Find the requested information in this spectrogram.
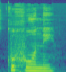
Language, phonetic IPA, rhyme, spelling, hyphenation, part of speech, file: Ukrainian, [kʊˈxɔnːei̯], -ɔnːei̯, кухонний, ку‧хон‧ний, adjective, Uk-кухонний.ogg
- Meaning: kitchen (attributive)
